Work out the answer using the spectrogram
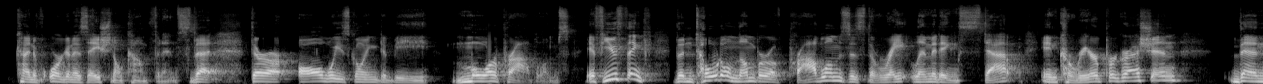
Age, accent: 40-59, American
